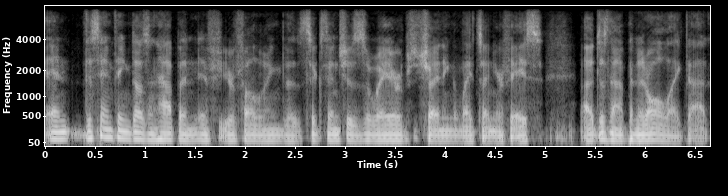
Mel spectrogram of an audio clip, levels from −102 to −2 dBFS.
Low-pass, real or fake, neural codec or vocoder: 7.2 kHz; fake; codec, 16 kHz, 8 kbps, FreqCodec, smaller model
